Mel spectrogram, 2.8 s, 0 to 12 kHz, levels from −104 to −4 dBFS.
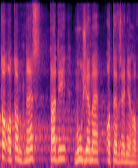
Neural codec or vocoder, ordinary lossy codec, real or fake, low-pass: vocoder, 44.1 kHz, 128 mel bands every 512 samples, BigVGAN v2; AAC, 64 kbps; fake; 10.8 kHz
